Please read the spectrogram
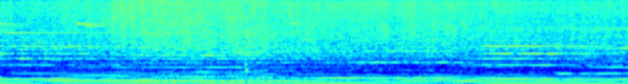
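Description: Calm background music of long sustained tones, layered with a rain-like hiss that is strongest in the first half.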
